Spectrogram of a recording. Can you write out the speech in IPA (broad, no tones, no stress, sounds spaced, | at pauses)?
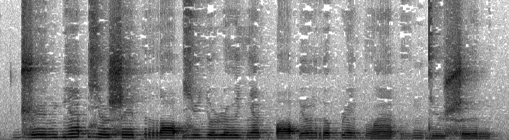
ɖ͡ʐ ø n ɡʲ æ̃ ʔ ʑ ɯ ʂ e p r ɑ ʔ ʑ y ʎ u ɭ ɯ ʎ æ̃ p ʔ ɑ ʔ ɾʲ õ r o p ɭ ĩ p lˠ æ̃ ʔ ṳ n d y ʂ ɯ n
